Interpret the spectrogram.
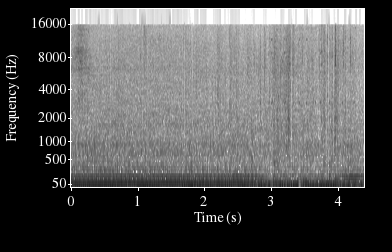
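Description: A vehicle's engine running steadily under load as it drives over soft desert sand, a low, even engine note. About three seconds in it dips briefly, then picks up again.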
